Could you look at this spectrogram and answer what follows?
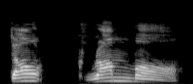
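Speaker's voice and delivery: very slow, weighted scripture quote; slow emphatic command. Real, not acted. Pastor warning the church not to grumble, very slow. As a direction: lean on each word. Quoting verse ten.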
